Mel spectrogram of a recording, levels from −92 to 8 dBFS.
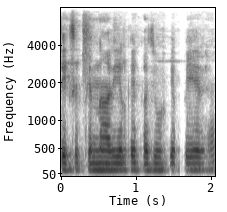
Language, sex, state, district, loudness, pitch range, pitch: Hindi, male, Bihar, Muzaffarpur, -18 LUFS, 115-120 Hz, 115 Hz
